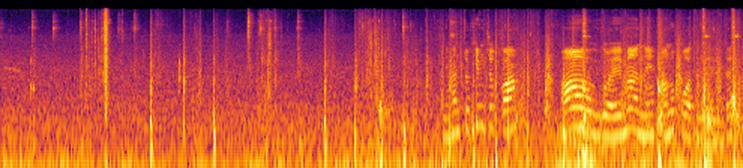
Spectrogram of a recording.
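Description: Footsteps tap on hard ground at a steady walking pace.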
